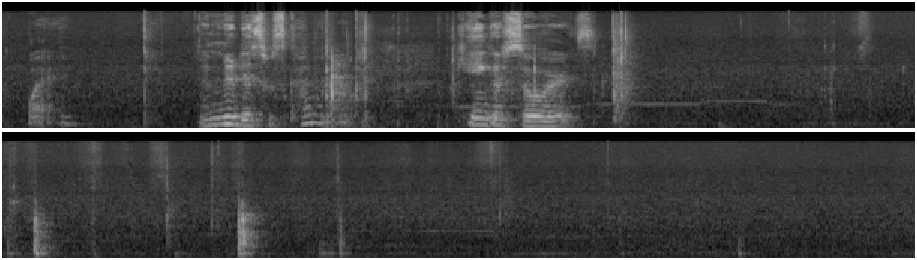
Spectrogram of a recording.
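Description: Playing cards shuffle and slap together.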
